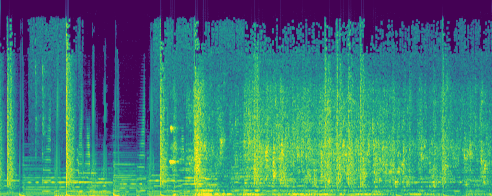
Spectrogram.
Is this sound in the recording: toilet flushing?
yes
